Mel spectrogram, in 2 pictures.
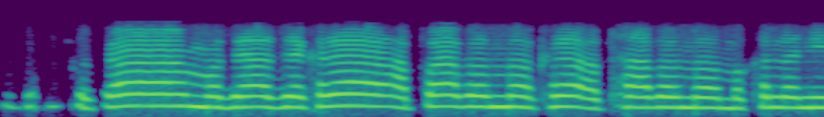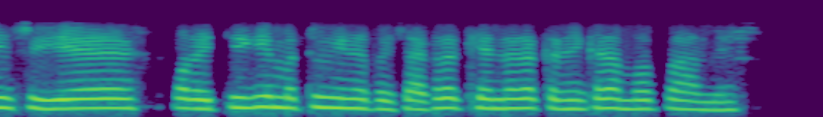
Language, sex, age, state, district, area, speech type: Manipuri, female, 45-60, Manipur, Kangpokpi, urban, conversation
